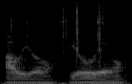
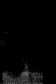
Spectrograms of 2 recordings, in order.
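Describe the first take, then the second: First: It is said in a standard Italian way. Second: It is said in an Italian-American way. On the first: "which directly translates to garlic and oil" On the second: "as Italian Americans say, you have to make this move"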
